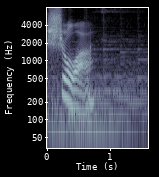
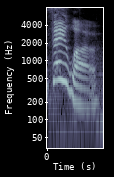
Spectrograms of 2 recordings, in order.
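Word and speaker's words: Xaela: this because I think I learned how to pronounce it wrong for the whole time I was saying like Shola and it's not that so how do you say is it zayla it's freaking zela I was sure it was Shula and I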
